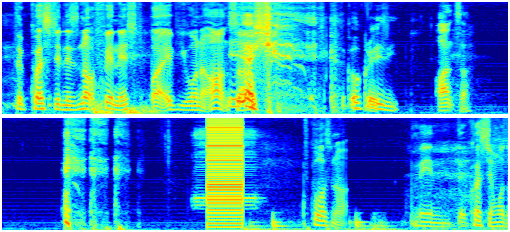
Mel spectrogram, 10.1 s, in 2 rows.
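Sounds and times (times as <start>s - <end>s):
speech: 0.2s - 4.8s, 5.7s - 6.0s, 8.2s - 10.1s
quiz buzzer buzzing in: 7.1s - 7.7s.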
